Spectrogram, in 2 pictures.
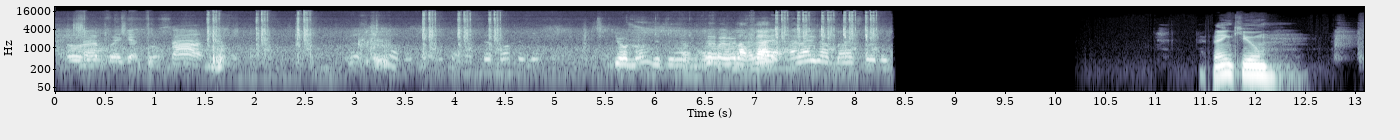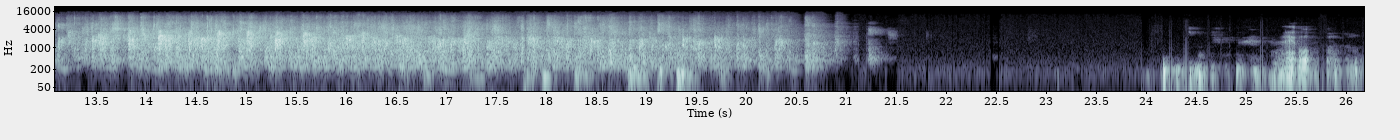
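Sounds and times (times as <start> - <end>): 
speech: 0.1 - 2.0, 2.9 - 8.4, 11.6 - 12.3
audience applauding: 13.0 - 21.1.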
